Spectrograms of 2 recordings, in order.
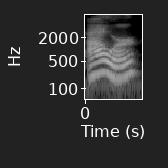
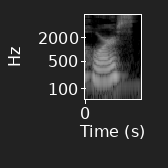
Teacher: in hour the h is not aspirated and in horse it is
